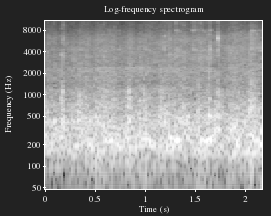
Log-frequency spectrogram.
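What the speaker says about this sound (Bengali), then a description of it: "এই মুহূর্তে কপোতাক্ষ এক্সপ্রেস ট্রেনে গতি হচ্ছে 90 কিলোমিটার।" The Kapotaksha Express passenger train from Khulna to Rajshahi runs at about 90 km/h, heard from inside a coach as a loud, steady rumble with rhythmic clickety-clack of wheels over rail joints.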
